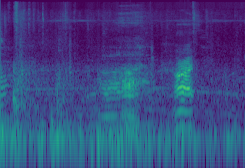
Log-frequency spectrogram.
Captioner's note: grunts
